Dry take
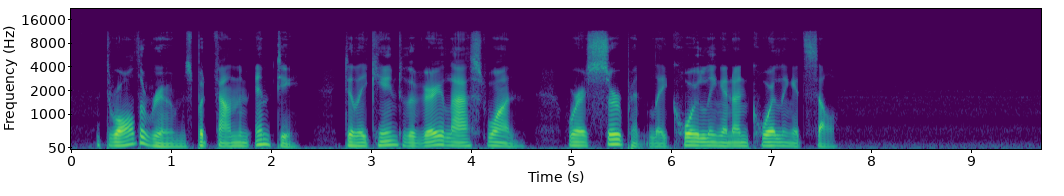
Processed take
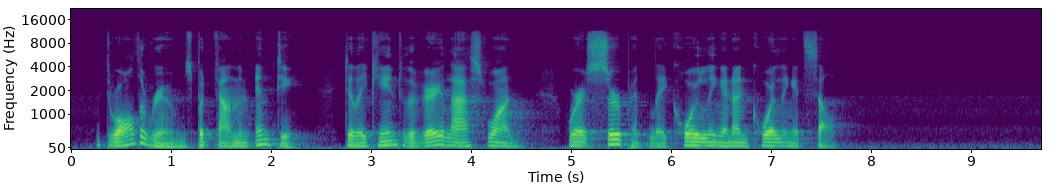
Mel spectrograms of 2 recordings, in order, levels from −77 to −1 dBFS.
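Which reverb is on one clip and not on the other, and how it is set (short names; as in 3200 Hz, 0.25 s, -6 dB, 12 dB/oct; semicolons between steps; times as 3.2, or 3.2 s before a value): FDN reverb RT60 0.82 s, low-frequency decay 1×, high-frequency decay 0.55×, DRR 16 dB; gain +1.5 dB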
